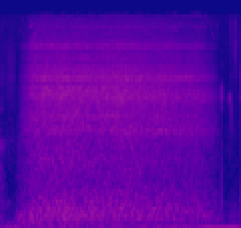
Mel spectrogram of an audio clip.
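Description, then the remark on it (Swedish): A single long, deep inhale through the nose, filling chest and belly, a steady breathy hiss lasting about two seconds, fairly loud, with no talking. “Så bara släpp ner axlarna, ta ett djupt andetag in genom näsan, fyll upp både bröstkorgen och magen med ny luft, ny energi.”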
